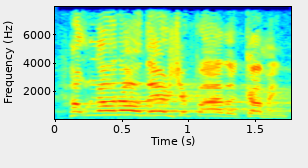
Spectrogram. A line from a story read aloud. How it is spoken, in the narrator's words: cried the two young Cratchits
